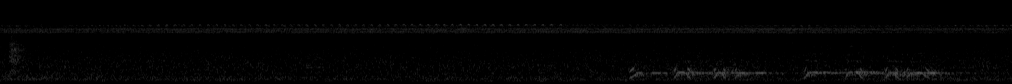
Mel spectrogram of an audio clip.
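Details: Two owls calling: after a long stretch of steady high insect drone, two bursts of rapid, wavering mid-pitched hoots arrive, each lasting about a second.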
